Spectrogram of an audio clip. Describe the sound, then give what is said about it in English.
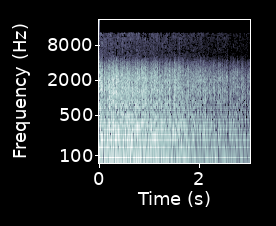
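A deep, continuous roar of Apollo 12's rocket engines at liftoff at 11:22 a.m. Eastern Standard Time, loud and rumbling across the whole range, easing slightly in intensity over a few seconds with no voices. “All engines running. Commit. Liftoff. We have liftoff.”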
